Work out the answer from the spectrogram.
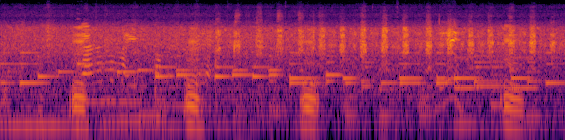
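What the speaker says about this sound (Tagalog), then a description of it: "Hingal na siya pero ang lakas pa rin ng energy." An American Bully dog pants rapidly and steadily at close range. The panting sits under light background music, with a few whimper-like vocal squeaks mixed in.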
